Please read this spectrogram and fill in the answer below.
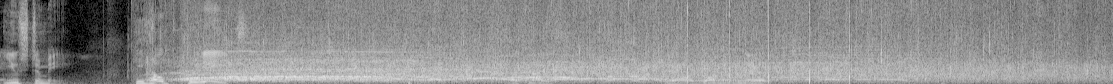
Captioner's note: cheers and applause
